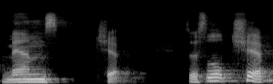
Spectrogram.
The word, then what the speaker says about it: MEMS: micro electromechanical systems which is very long it's pronounced mems chip so this little chip we can put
